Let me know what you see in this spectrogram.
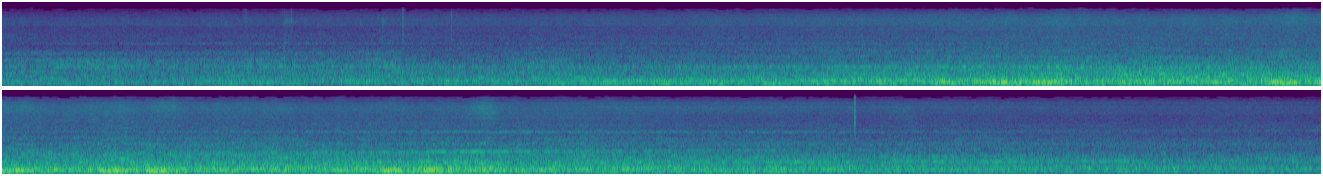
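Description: A passenger train running past close by along the platform. The rumble of its wheels on the rails builds up, peaks about halfway through, then fades. A faint whine rises in pitch in the second half.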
